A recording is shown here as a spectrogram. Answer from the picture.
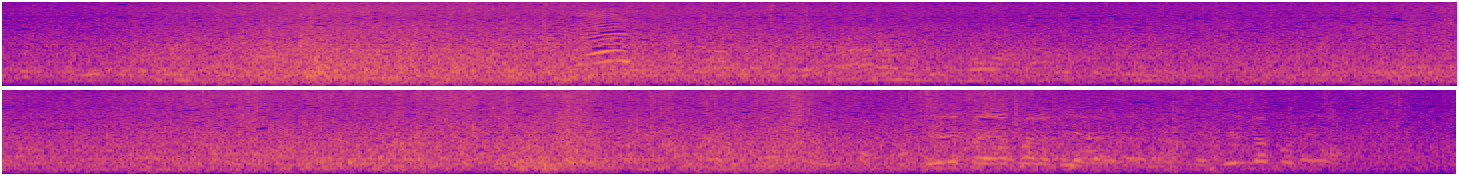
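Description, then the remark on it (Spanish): Loud, steady rush of river water with churning and splashing as a human chain of men holding hands wades across a river in the jungle, a continuous roar that swells slightly in places, with faint indistinct voices mixed in. “Es una cadena humana de puros hombres agarrados de la mano, empujándose en los unos gatos cruzando el río.”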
